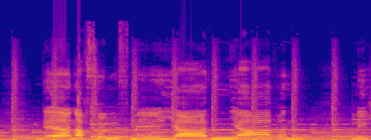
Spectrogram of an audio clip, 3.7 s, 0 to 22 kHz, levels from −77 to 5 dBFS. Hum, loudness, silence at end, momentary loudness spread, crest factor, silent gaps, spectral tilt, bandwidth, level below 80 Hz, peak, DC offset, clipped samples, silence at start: none; -12 LUFS; 0 s; 9 LU; 12 dB; none; -5.5 dB/octave; 18.5 kHz; -30 dBFS; 0 dBFS; under 0.1%; 0.3%; 0 s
